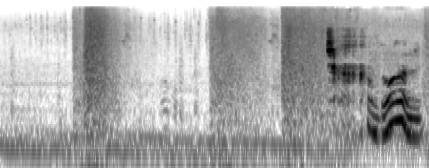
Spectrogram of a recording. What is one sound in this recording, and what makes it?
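A car crashes into a tree with a thud.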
